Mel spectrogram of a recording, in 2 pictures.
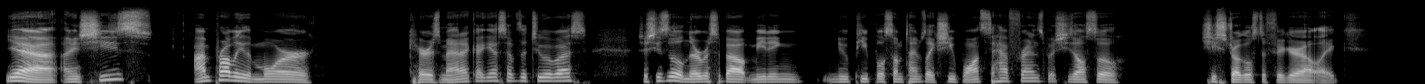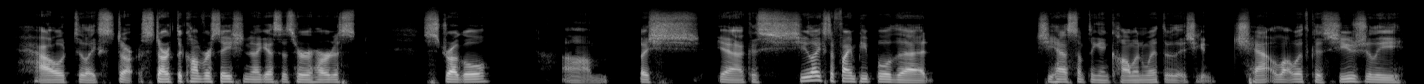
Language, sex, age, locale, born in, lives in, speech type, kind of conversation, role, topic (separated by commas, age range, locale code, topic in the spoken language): English, male, 30-34, en-US, United States, United States, conversation, advice, user, How can I make meaningful friends in a new city despite being shy and having limited free time?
